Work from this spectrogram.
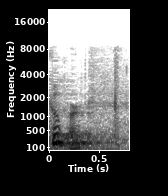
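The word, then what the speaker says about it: Cowper: uh uh it's spelled cper but it's actually pronounced Cooper said he works in mysterious ways his wonders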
